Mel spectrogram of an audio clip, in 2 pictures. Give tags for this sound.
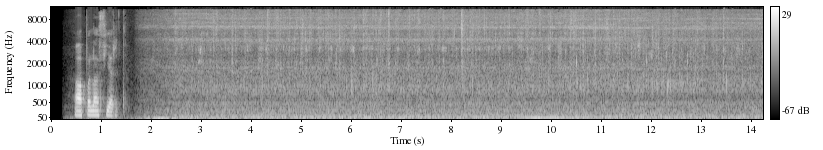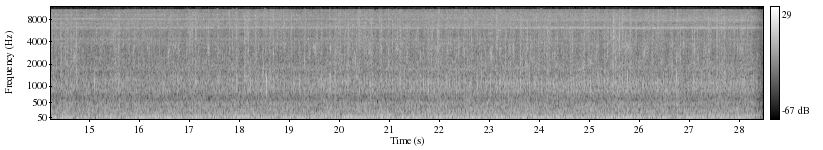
boiling-water-on-stove kettle stove

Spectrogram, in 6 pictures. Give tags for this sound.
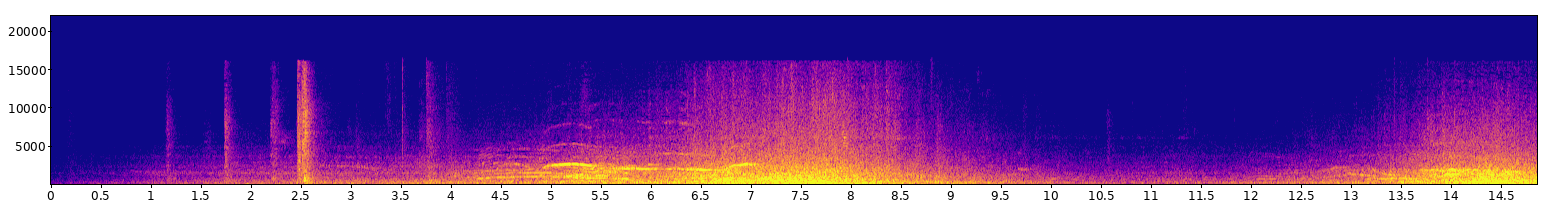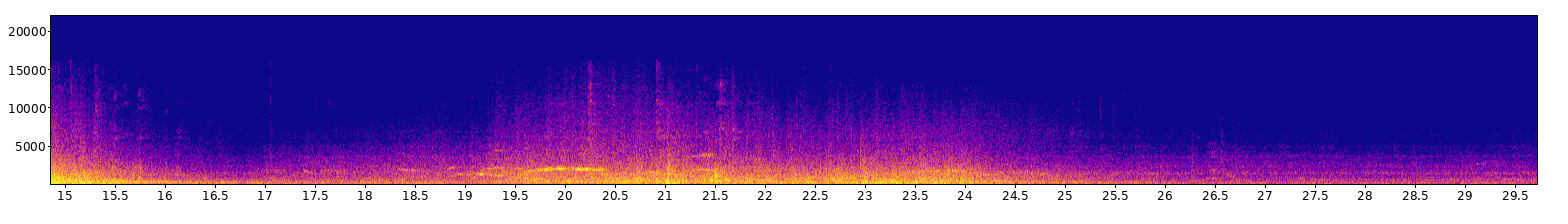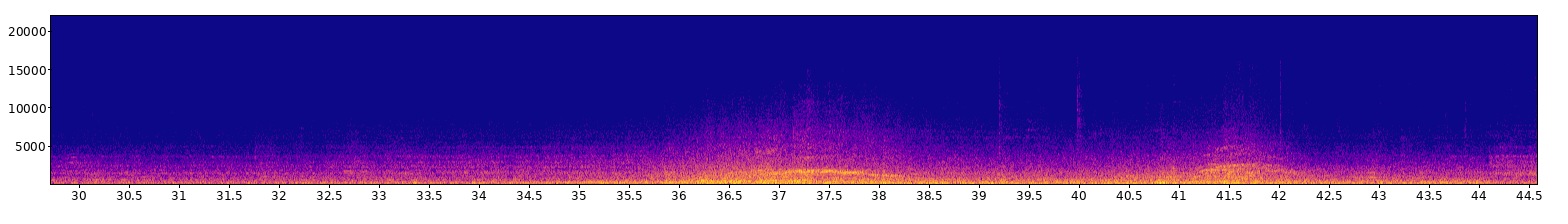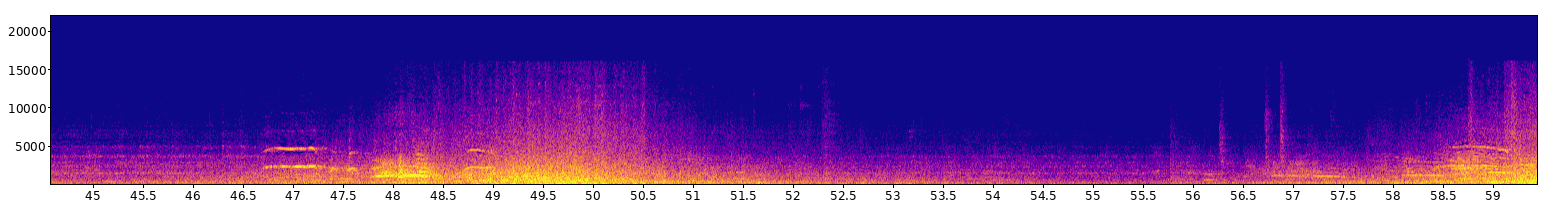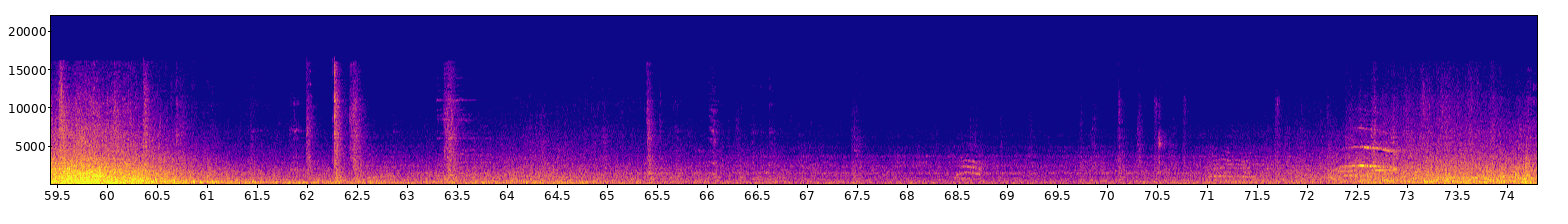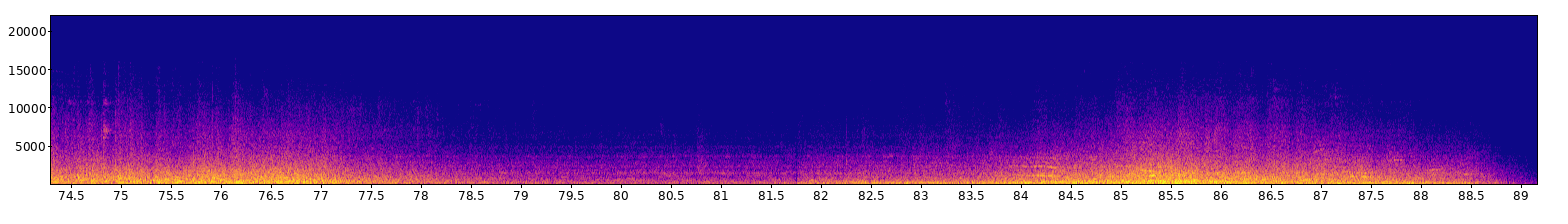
amusement-park field-recording finnish-broadcasting-company helsinki huvipuisto vuoristorata yle yleisradio

